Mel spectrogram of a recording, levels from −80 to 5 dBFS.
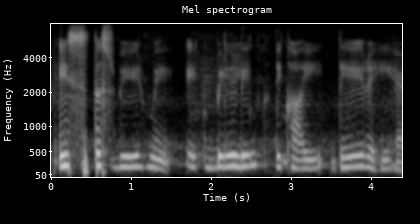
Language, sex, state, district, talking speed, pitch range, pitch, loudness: Hindi, female, Himachal Pradesh, Shimla, 125 wpm, 185-215 Hz, 210 Hz, -20 LUFS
